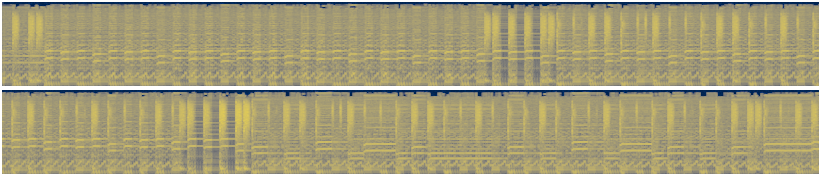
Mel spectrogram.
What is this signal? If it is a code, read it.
There is no code.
